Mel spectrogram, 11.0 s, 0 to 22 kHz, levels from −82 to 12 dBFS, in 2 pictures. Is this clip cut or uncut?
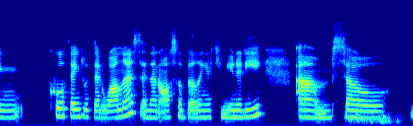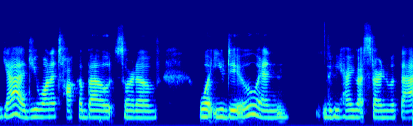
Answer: uncut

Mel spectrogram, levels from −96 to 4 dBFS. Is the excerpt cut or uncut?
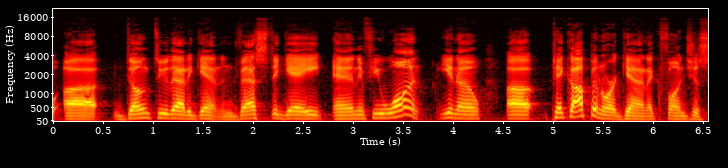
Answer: uncut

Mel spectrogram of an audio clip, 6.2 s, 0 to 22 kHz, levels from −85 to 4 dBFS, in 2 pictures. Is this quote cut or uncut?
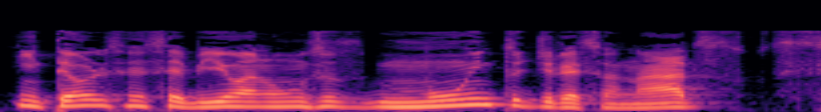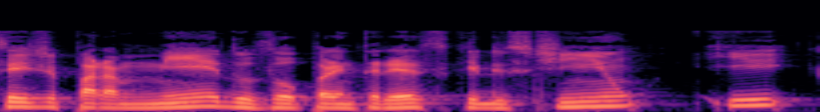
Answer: uncut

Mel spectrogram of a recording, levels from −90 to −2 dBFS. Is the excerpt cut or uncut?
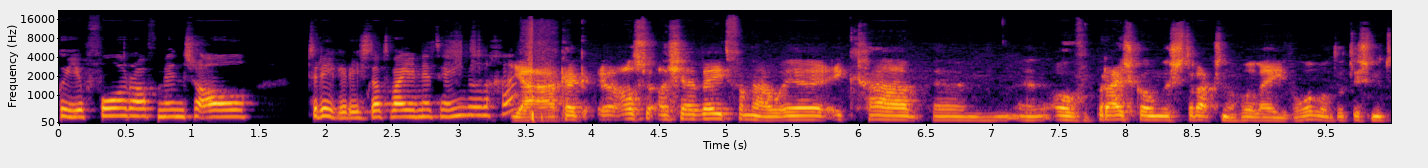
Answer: uncut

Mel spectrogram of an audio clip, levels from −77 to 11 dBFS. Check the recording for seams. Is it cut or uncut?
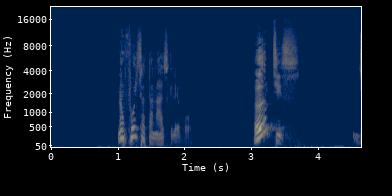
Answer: uncut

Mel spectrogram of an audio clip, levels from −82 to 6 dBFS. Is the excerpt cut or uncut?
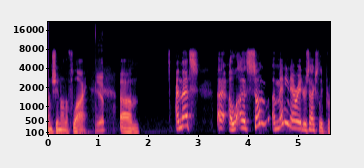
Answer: uncut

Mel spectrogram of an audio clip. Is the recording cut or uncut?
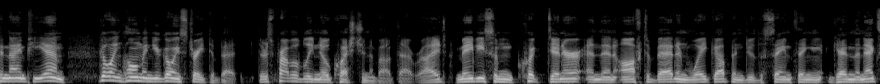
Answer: cut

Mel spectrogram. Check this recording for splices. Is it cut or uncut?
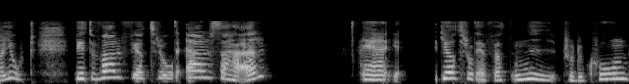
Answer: cut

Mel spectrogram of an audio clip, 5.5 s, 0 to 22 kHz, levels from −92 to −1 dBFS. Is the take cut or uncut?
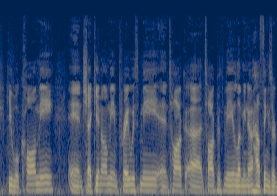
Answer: uncut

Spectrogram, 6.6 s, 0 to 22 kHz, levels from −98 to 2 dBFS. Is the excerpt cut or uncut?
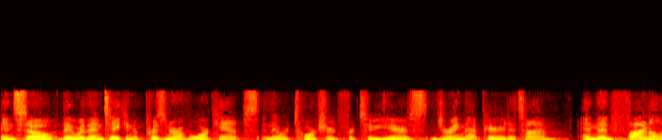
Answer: cut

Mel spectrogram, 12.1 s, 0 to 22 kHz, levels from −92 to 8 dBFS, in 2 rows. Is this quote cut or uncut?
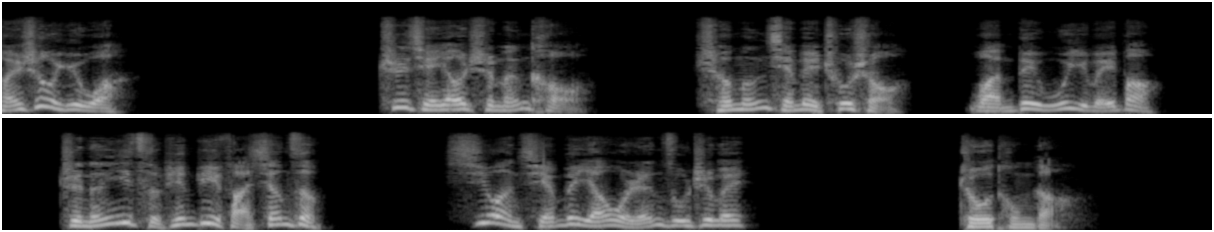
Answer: uncut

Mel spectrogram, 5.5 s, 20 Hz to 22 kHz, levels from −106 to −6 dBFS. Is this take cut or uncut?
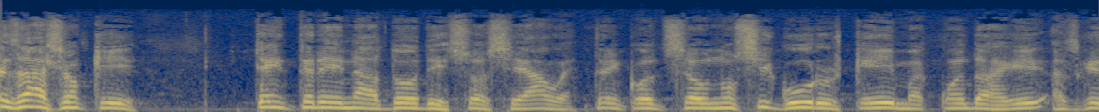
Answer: cut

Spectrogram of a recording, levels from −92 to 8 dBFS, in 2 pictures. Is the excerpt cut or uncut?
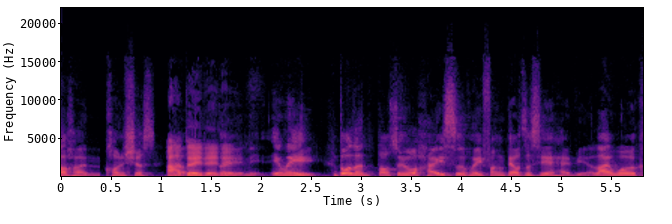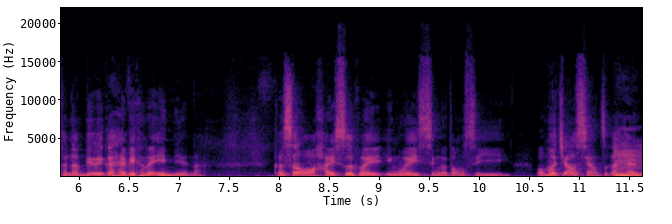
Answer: uncut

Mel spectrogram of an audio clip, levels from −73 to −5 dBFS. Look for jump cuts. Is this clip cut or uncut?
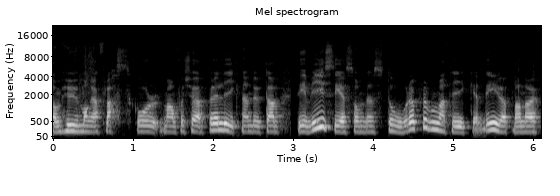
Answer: cut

